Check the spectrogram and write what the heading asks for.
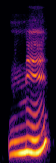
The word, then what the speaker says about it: mieux: una x al final se pronuncia me con la e cerrada es el comparativo de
